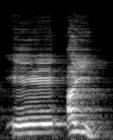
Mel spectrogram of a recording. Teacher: ए और ऐ का उच्चारण स्थान कंठ तालु है।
